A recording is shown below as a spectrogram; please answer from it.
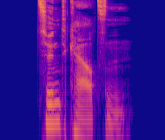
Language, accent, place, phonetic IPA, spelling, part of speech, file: German, Germany, Berlin, [ˈt͡sʏntˌkɛʁt͡sn̩], Zündkerzen, noun, De-Zündkerzen.ogg
- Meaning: plural of Zündkerze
